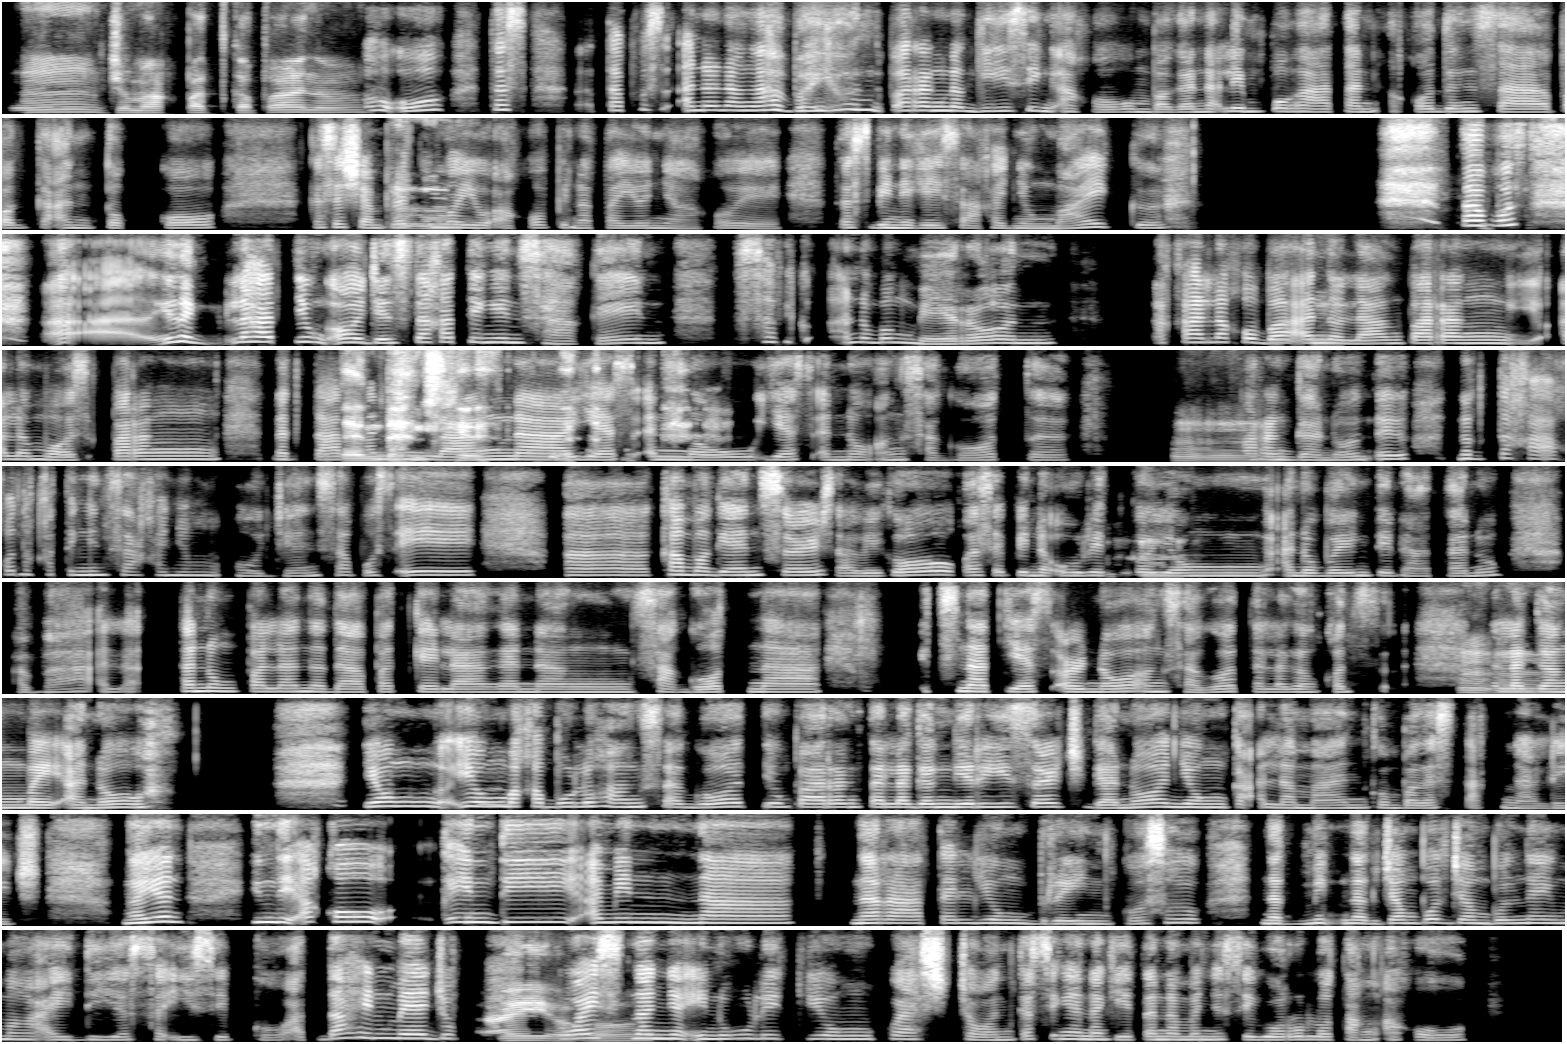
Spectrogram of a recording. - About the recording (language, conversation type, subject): Filipino, advice, Paano ako makakabawi sa kumpiyansa sa sarili pagkatapos mapahiya?
- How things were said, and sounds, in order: chuckle; chuckle; tapping; chuckle; other background noise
